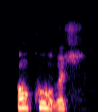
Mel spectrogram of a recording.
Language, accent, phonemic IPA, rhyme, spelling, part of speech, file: French, Canada, /kɔ̃.ku.ʁys/, -ys, concourusse, verb, LL-Q150 (fra)-concourusse.wav
- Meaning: first-person singular imperfect subjunctive of concourir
